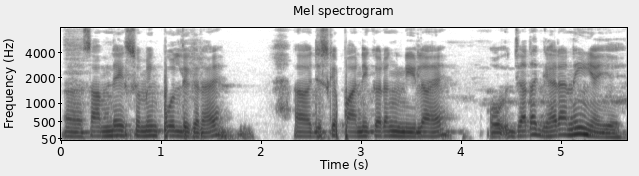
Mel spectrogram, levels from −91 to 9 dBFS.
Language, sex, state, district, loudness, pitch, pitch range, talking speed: Hindi, male, Chhattisgarh, Bilaspur, -17 LUFS, 120 Hz, 110-130 Hz, 230 wpm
